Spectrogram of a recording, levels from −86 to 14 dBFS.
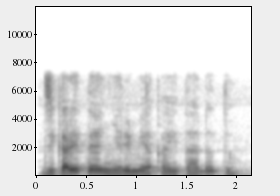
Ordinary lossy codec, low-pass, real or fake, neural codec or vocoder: MP3, 96 kbps; 7.2 kHz; real; none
